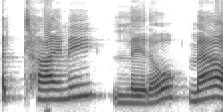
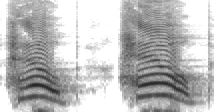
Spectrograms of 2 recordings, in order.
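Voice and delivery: roaring for help; 6 semitones higher, 8 dB louder than usual. A narrator's reading. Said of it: "狮子吼叫着".

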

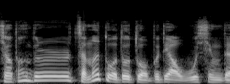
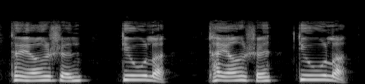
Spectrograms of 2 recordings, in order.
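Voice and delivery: slow, higher dreamy mumbling; sleep talking; 8 semitones higher, 3 dB louder than usual. Acted. Chick talking in his sleep, slow dreamy repetition. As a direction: murmur it in a restless dream. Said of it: "说着梦话".

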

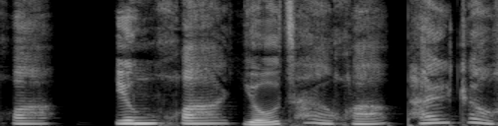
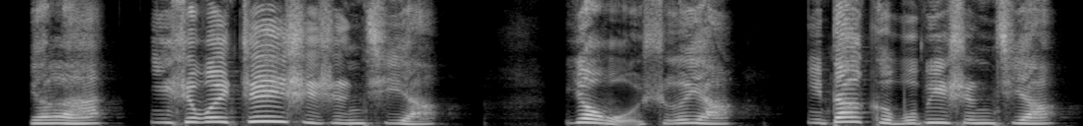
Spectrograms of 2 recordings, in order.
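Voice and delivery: loud, high, cheerful bee; cheerful little bee reassuring; 4 semitones higher, 6 dB louder than usual. Acted. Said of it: "蜜蜂说".

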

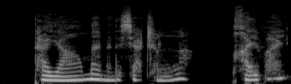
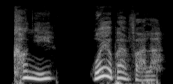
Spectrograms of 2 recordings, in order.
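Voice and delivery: louder, lightly excited announcement; cheerful; 3 semitones higher, 6 dB louder than usual. A narrator's reading. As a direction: share your idea brightly, without laughing. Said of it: "拉尔斯笑着说". (带着笑意，略显兴奋地大声说)

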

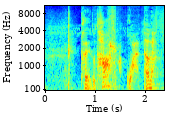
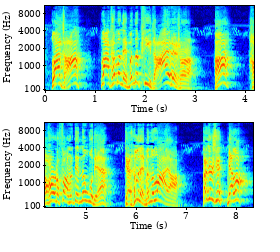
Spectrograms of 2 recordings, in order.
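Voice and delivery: indignant high-pitched ranting; furious, cursing the blackout; angry; 10 semitones higher than usual. Acted. Angry outburst about power cut.

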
